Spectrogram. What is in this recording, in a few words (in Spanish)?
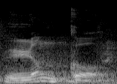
"cabeza", tsesungun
